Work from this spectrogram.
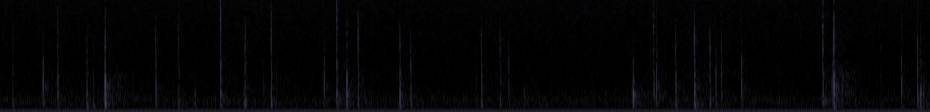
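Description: Long nails quickly tap and scratch on the glass screen of an iPad. About twenty short, quiet clicks land irregularly over a faint, steady low hum. Each tap is dry, with brief bright ticks that stop almost instantly.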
